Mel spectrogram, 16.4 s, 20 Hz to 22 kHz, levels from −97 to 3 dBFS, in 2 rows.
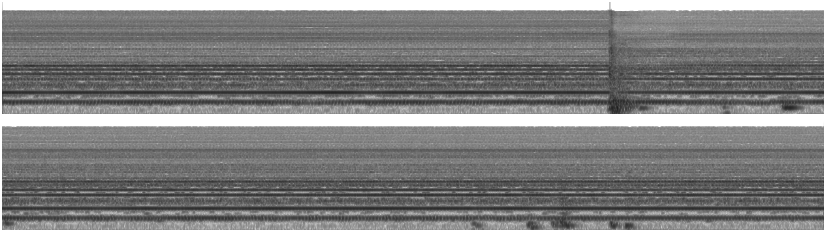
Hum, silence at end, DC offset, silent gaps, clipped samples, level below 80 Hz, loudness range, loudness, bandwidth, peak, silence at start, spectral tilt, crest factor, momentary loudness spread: none; 0 s; 0.2%; none; under 0.1%; -48 dBFS; 1 LU; -12 LUFS; 16.5 kHz; 0 dBFS; 0 s; -1.5 dB/octave; 14 dB; 1 LU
